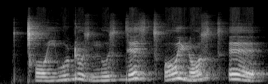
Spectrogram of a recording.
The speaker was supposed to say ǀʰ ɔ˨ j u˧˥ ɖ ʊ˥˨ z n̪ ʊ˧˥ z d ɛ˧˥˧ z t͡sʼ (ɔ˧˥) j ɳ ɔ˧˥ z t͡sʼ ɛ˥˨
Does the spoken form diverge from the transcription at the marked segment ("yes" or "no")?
yes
